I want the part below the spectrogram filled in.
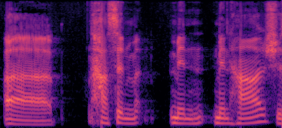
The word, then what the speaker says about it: Hasan Minhaj: Hasan Minhaj, is that how you say his name? – Yes.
